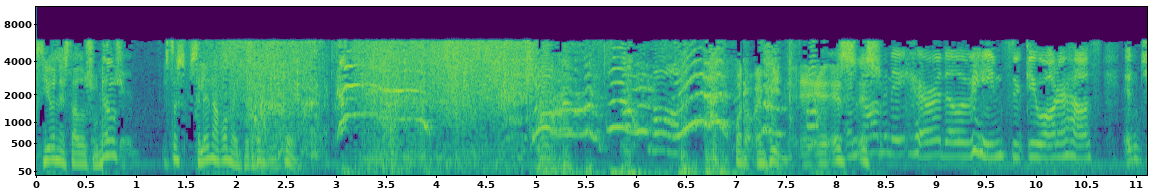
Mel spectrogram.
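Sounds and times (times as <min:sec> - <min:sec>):
speech: 0:00.0 - 0:03.1, 0:07.2 - 0:11.1
bucket of ice water pouring over a person's head: 0:01.8 - 0:05.4
person shrieking and yelping: 0:03.0 - 0:04.0, 0:04.9 - 0:07.0
laughter: 0:04.8 - 0:08.5.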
